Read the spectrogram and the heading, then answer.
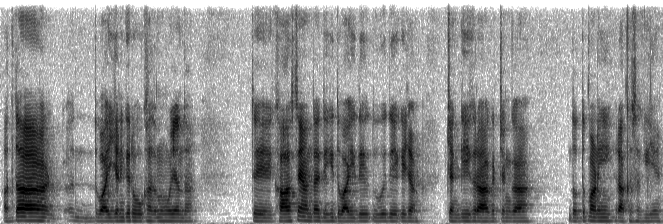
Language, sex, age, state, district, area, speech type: Punjabi, male, 18-30, Punjab, Fatehgarh Sahib, rural, spontaneous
